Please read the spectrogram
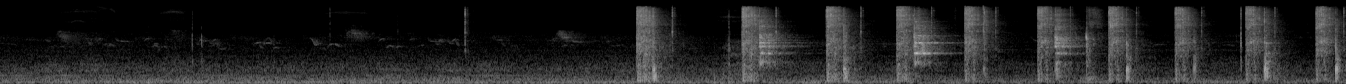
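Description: Elite Force 1911 TAC gas-blowback airsoft pistol firing about a dozen separate, sharp shots, roughly one to two a second, starting about six seconds in; some shots carry a brief metallic ring.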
